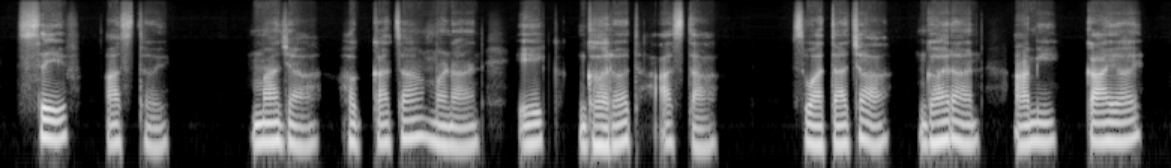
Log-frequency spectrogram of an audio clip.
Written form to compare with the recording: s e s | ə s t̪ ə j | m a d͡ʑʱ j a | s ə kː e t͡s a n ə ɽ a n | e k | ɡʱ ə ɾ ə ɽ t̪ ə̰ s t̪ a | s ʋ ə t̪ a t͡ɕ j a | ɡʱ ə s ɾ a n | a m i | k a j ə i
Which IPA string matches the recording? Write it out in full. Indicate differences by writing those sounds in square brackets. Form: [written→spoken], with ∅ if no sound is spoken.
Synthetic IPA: s e [s→f] | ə s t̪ ə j | m a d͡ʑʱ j a | [s→h] ə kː [e→a] t͡s a [n→m] ə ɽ a n | e k | ɡʱ ə ɾ ə [ɽ→∅] t̪ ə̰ s t̪ a | s ʋ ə t̪ a t͡ɕ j a | ɡʱ ə [s→∅] ɾ a n | a m i | k a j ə [i→j]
